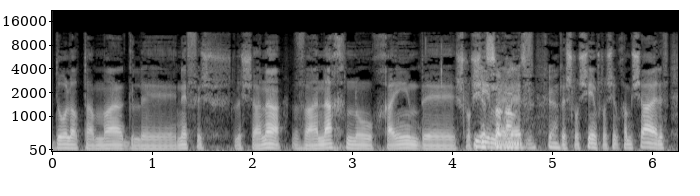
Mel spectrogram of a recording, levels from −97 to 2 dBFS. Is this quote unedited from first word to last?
no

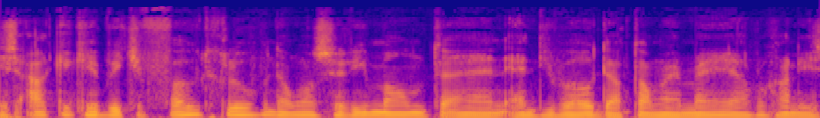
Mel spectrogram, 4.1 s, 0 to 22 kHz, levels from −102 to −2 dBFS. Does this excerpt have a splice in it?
no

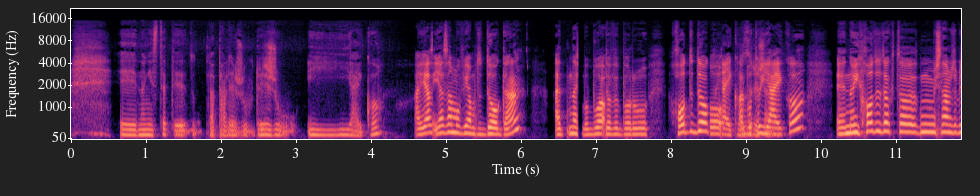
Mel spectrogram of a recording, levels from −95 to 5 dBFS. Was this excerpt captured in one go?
no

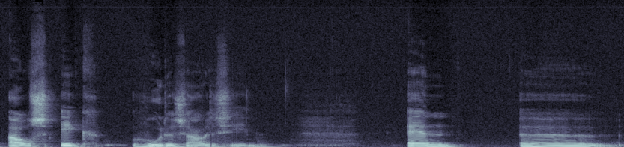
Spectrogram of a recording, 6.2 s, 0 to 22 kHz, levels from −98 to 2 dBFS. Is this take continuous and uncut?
no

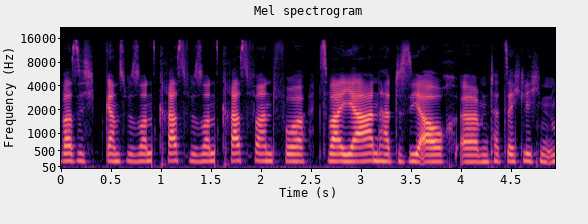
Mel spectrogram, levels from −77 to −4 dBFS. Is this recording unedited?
no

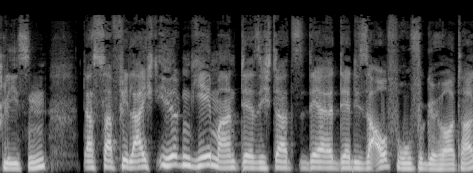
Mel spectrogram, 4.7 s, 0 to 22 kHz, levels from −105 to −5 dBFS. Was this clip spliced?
no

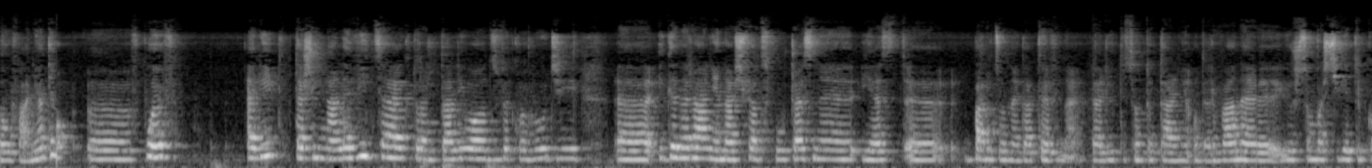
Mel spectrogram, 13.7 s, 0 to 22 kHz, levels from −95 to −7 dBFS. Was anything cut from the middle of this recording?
yes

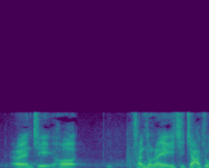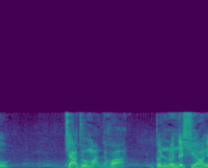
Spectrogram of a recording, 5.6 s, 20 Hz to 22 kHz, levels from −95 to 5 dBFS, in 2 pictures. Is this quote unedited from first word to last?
yes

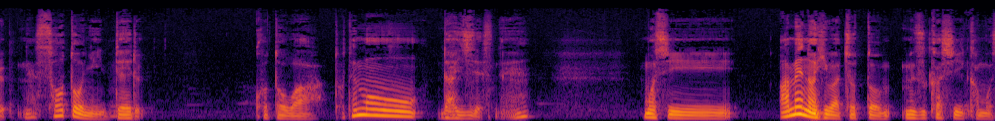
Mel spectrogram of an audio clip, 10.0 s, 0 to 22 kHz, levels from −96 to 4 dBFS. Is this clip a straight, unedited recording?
yes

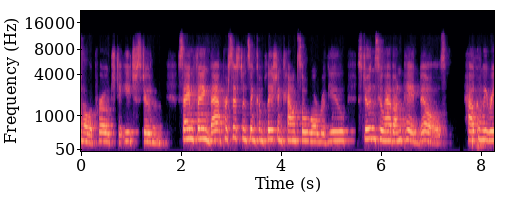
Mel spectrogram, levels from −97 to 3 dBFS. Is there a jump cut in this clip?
yes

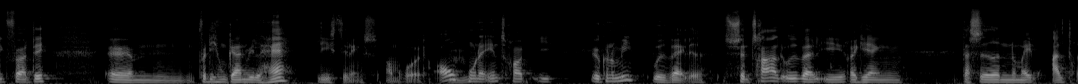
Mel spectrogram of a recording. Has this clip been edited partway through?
no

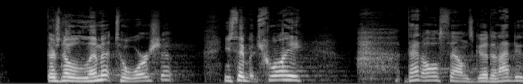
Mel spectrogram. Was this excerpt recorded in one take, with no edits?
yes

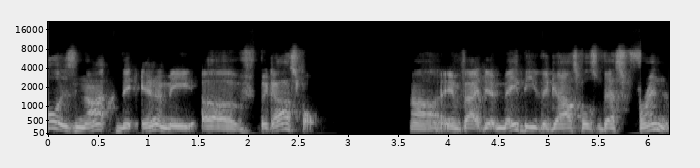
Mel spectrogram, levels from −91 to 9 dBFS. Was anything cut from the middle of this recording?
no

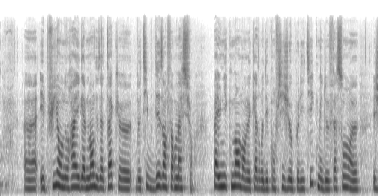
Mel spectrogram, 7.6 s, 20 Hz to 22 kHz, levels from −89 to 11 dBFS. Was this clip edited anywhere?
no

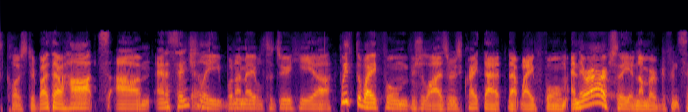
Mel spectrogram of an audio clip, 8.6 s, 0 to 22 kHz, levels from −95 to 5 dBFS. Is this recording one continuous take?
no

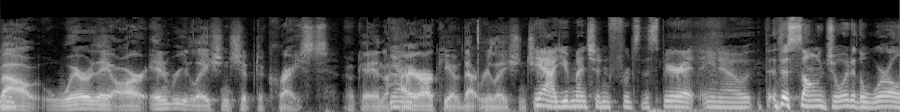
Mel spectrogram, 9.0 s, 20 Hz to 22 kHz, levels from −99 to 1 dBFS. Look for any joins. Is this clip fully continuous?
yes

